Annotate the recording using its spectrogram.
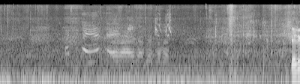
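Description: Faint voices calling out at a distance over a steady low rumble, with loud close speech starting near the end.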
